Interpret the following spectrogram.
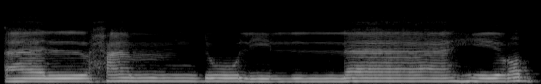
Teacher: So if I'm reading slowly, Alhamdulillahi Rabb. So it's the normal mad, but it sounds extended depending on the pace. But as long as you know the general rule that it's just basically double the sound of the haraka.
